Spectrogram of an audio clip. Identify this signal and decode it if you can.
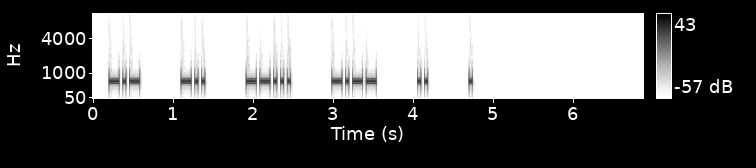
Morse code, heard as a keyed tone, about 28 wpm, spaced as for 13 wpm, 700 Hz. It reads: KD7YIE
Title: USA Call Signs - 6 Characters - 4x Character Spacing - 28wpm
